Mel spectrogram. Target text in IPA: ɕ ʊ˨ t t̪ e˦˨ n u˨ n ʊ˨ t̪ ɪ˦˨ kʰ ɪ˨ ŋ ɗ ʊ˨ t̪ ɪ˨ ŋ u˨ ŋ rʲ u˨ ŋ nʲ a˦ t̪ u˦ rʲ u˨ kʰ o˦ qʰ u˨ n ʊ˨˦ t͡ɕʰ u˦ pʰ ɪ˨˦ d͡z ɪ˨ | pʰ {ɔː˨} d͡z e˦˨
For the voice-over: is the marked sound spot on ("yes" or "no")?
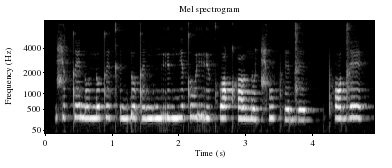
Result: no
